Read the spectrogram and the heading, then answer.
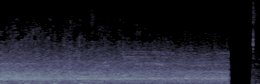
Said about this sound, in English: Listen to that crowd get jacked up when he's going off the field and then coming back on the sideline, man.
